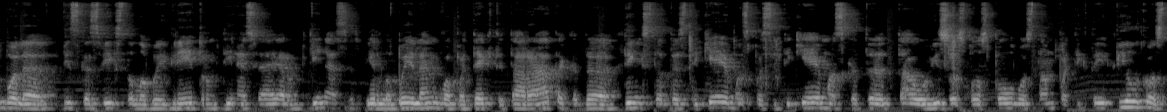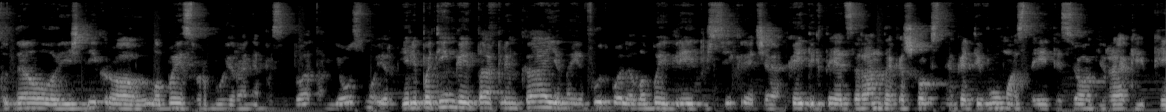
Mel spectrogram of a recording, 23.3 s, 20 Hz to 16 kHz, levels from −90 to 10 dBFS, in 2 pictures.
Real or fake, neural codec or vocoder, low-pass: fake; vocoder, 48 kHz, 128 mel bands, Vocos; 14.4 kHz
